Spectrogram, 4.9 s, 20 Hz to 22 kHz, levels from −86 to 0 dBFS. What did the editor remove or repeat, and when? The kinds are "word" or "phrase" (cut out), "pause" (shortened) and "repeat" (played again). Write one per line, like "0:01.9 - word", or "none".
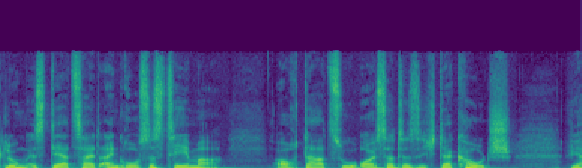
none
